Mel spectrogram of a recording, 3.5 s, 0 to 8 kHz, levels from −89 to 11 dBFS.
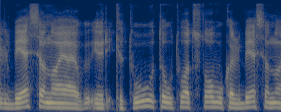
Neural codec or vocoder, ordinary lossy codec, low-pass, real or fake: none; MP3, 64 kbps; 7.2 kHz; real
